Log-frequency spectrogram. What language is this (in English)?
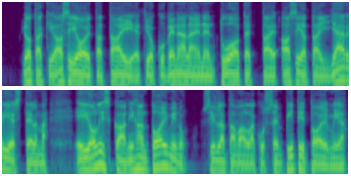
Finnish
